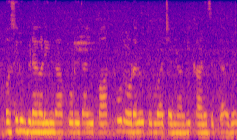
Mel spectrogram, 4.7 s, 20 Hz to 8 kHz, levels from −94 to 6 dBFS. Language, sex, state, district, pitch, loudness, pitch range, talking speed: Kannada, female, Karnataka, Bellary, 195 Hz, -14 LUFS, 190-200 Hz, 125 wpm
